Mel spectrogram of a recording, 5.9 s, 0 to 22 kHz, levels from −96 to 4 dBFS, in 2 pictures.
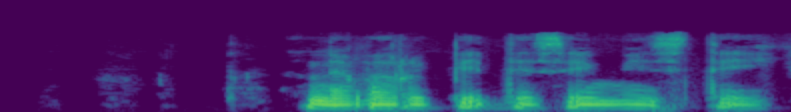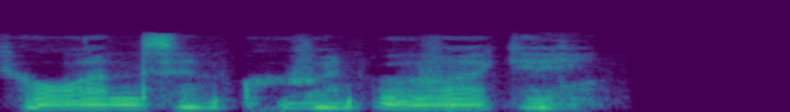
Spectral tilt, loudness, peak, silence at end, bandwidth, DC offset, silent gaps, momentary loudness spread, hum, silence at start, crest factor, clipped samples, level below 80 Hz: -6 dB/octave; -29 LUFS; -8 dBFS; 0.75 s; 7.8 kHz; under 0.1%; none; 12 LU; none; 1.15 s; 22 dB; under 0.1%; -58 dBFS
